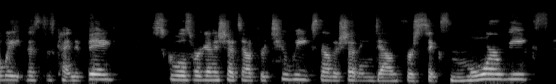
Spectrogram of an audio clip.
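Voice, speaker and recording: A woman life coach in a casual chat, talking in a practical, calming way and running through lists of everyday questions. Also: mid-range voice.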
